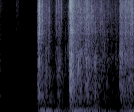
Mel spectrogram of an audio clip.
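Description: Cellophane shrink-wrap crinkling and tearing as it is pulled off a trading-card hobby box, starting about half a second in with a sharper burst of rustle about a second in.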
